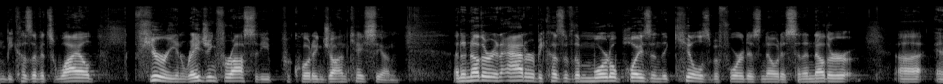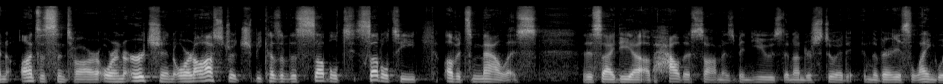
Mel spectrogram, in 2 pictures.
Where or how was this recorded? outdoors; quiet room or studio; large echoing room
large echoing room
